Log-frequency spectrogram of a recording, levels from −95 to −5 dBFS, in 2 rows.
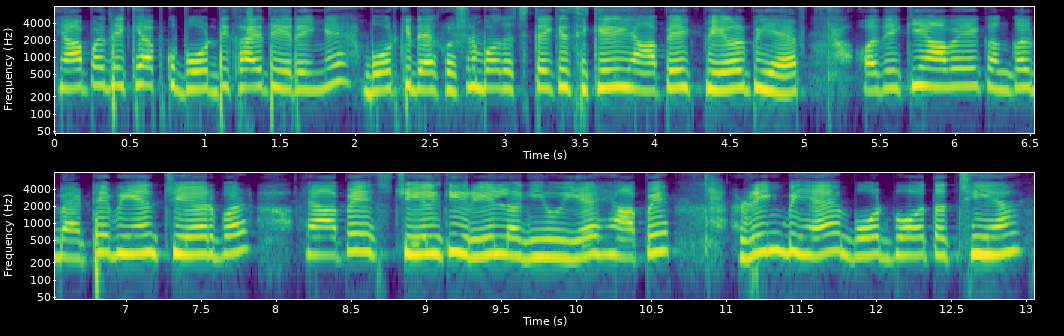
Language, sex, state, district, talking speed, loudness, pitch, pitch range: Hindi, female, West Bengal, Purulia, 240 wpm, -12 LUFS, 295 Hz, 280-310 Hz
